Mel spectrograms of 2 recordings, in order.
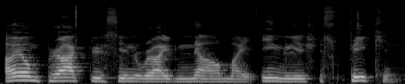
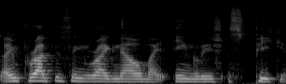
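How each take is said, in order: First: Words pushed around a pencil between the teeth; slow and muffled, mouth held open by a pencil; talking with a pencil in mouth. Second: Said in the usual way. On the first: Shown as a demonstration. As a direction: speak with a pen held in your mouth. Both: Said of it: "Look at this".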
